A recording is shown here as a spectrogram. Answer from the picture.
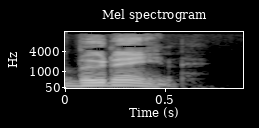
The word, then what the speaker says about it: Boudin: It's just like Jethro Boudin, right? I didn't spell it that way, but Chesa Boudin.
